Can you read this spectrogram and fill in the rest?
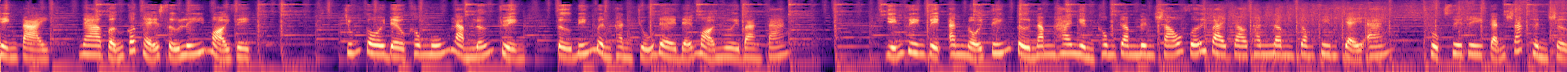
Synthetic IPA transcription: hḭ˧˨ənt̪a̰ː˧˨jnaː˧və̰˧˥nkɔ˨˦t̪ʰe˧˩sɨ̰˧˩li˨˦mɔ̰˧˨jvi˨˩ək̚ | t͡ɕʊ˨˦ŋ͡mt̪o˧jɗe˨˩wxə˧wŋ͡mmu˨˦ənlaː˨˩mləː˨˦nt͡ɕwḭ˧˨ən | t̪ɨ̰˧˨ɓi˨˦ənmï˨˩ŋ̟t̪ʰa˨˩jŋ̟t͡ɕu˧˩ɗe˨˩ɗe˧˩mɔ̰˧˨jŋɨ˨˩əjɓaː˨˩nt̪aː˨˦ŋ | zḭ˧˥ənvi˧ənvi˨˩ək̚ʔa˧jŋ̟no˧˩jt̪i˨˦ənt̪ɨ˨˩na˧mɦaː˧jŋi˨˩nxə˧wŋ͡mt͡ɕa˧mli˧ŋsa˨˦wvəː˨˦jvaː˧jkaː˧wt̪ʰa˧jŋ̟lə˧mt͡ɕɔ˧wŋ͡mfi˧mt͡ɕə̰˧˨jʔaː˨˦n | t̪ʰu˨˩ək̚swi˧zi˧ka˧˩jŋ̟saː˦˥t̚hï˨˩ŋ̟sɨ̰˧˨

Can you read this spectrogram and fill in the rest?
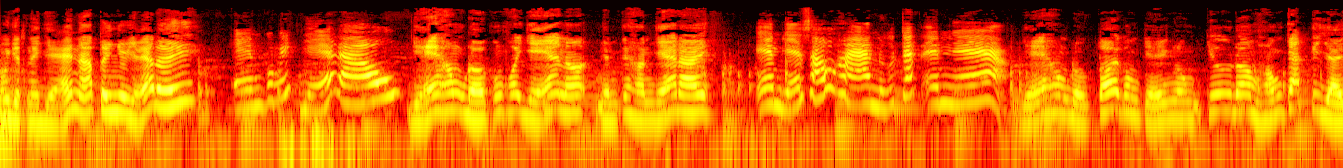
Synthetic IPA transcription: ə˧ŋ͡mzi˨˩na˨˩jzɛ˧˩na̰ː˧˥t̪i˧nɲu˧zɛ̰ː˧˩˦ɗi˧ʔɛ˧mkɔ˨˦ɓi˦˥ət̚zɛ̰˧˩˥ɗə˧wzɛ̰˧˩˥ɦə˧wŋ͡mɗɨ˨˩əkːʊ̰˧˥ŋ͡mfaː˧˩jzɛ̰˧˥nɨ̰˧˥əɲi˨˩nkaː˨˦jɦï˨˩nzɛ̰ː˧˦ɗə˧jʔɛ˧mzɛ̰˧˩sə˨˦whaː˧nɨ̰˧˥ət͡ɕa˦˥t̚ʔɛ˧mɲaː˧zɛ̰˧˩ɦə˧wŋ͡mɗɨ˨˩ək̚t̪əː˨˦jkə˧wŋ͡mt͡ɕḭ˧˨ənlu˧ənt͡ɕɨ˨˦əɗɔ˨˦ma˨˩ɦə̰˧˩wŋ͡mt͡ɕa˦˥t̚ɲa˨˦jzə̰˧˨j

